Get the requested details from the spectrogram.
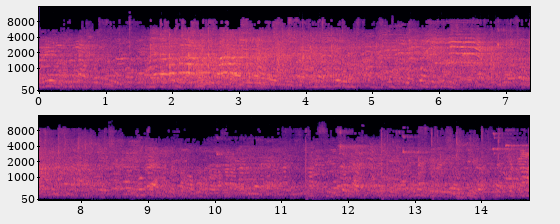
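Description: Players' shoes squeak on a wooden floor.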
